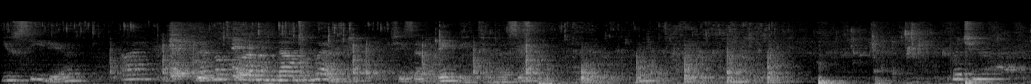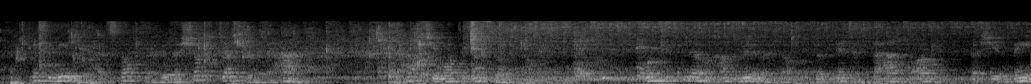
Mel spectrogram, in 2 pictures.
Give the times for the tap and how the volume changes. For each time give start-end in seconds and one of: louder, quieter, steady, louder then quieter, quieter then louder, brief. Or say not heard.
0.0-20.5 louder.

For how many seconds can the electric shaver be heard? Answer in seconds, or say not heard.
not heard.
